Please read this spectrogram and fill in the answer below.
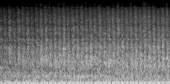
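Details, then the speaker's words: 1951 Caterpillar D2 crawler diesel, first start after checkover, fuel pressure low (suspect transfer pump or filters): even low thump at steady idle, about eight pulses a second, no misses or knocks, no smoke; healthy idle. "Listen to that. That sounds pretty good. No smoke. We've got oil pressure yet."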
